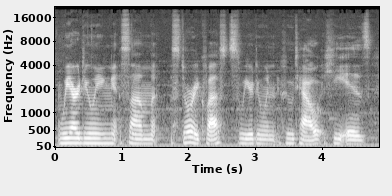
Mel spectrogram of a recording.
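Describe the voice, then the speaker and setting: Casting: chatty, teasing livestream gamer, low-pitched and unhurried, game music underneath. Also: flat delivery. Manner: chatty, casual, lightly teasing. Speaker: game streamer. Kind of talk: casual livestream gameplay commentary.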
